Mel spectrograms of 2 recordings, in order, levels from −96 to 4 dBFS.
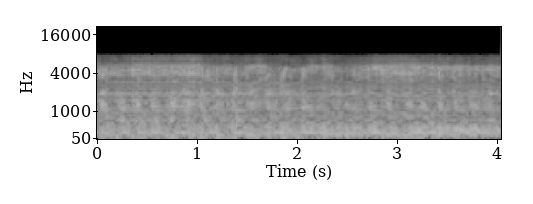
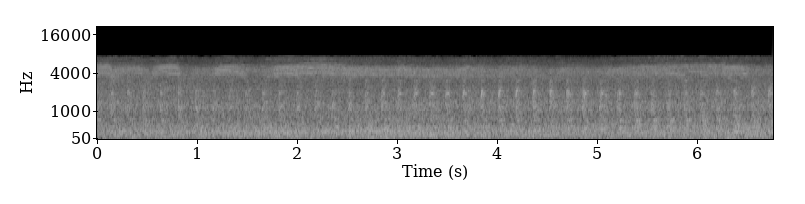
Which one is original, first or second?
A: second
